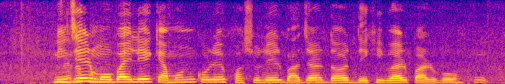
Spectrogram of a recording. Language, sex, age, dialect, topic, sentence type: Bengali, female, 18-24, Rajbangshi, agriculture, question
